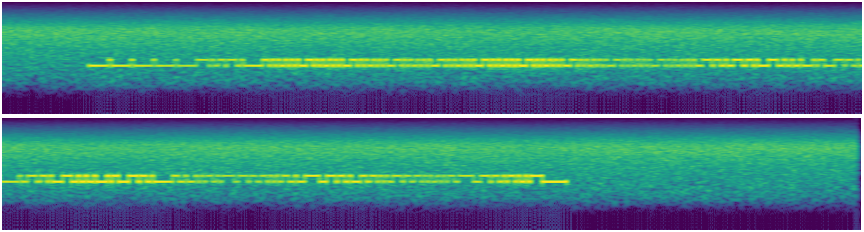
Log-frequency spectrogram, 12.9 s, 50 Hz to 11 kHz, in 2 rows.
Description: RTTY (45.45 baud, 170 Hz shift), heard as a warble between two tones, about 600 Hz centre, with radio static and fading. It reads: RYRYRYRYRYRYRYRYRYRY AGN? AGN? PSE RPT UR RST DE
